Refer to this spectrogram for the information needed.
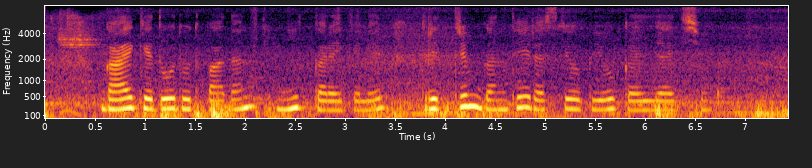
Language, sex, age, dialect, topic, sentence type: Maithili, female, 18-24, Southern/Standard, agriculture, statement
